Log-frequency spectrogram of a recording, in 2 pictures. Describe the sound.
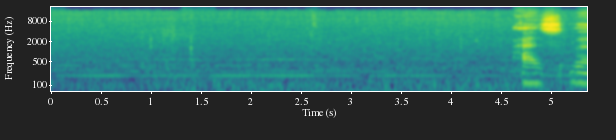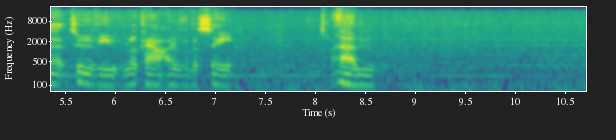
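Steady, soft hiss of rain falling throughout, a constant wash of noise beneath a low hum, with a person speaking briefly partway through.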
